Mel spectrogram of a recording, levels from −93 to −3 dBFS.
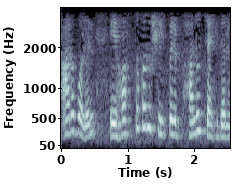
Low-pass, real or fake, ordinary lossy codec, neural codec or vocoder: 3.6 kHz; real; none; none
